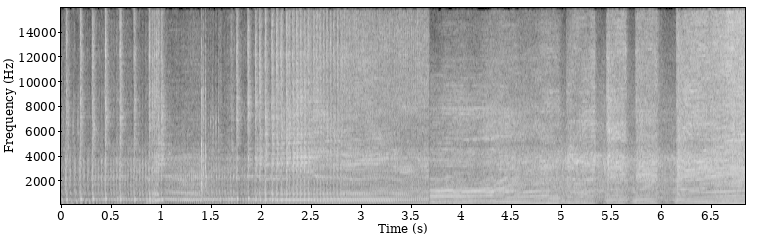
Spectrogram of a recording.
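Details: Yamaha YZ 125 two-stroke restarted after an engine rebuild following an engine failure: crisp revs climb and drop cleanly with even firing and no knocking or rattle. Normal running.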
